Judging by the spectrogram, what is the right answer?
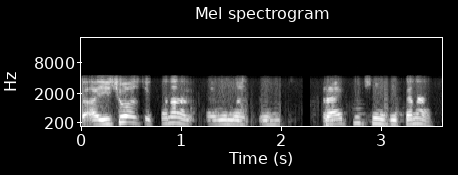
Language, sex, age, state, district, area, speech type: Kashmiri, male, 30-45, Jammu and Kashmir, Bandipora, rural, conversation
